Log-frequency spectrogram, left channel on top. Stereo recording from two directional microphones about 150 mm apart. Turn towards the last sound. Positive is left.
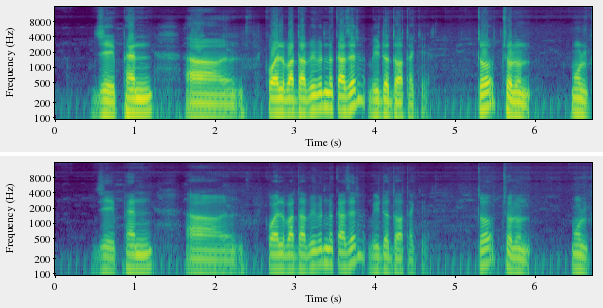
turn(degrees=35)  # may be behind; listen again after turning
